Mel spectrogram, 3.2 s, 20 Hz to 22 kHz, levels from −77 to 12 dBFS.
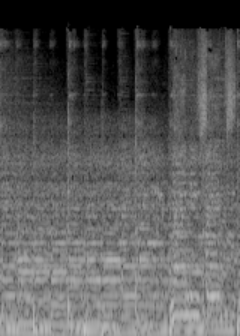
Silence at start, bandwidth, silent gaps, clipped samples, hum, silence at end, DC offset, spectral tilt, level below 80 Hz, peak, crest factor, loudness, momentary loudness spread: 0 s; 17 kHz; none; under 0.1%; none; 0 s; under 0.1%; -4 dB/octave; -22 dBFS; -2 dBFS; 12 dB; -14 LUFS; 3 LU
